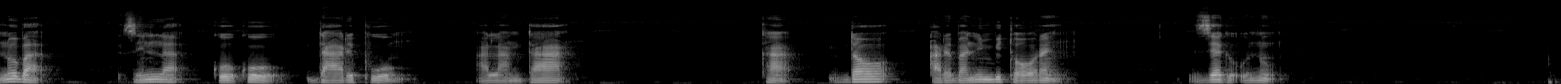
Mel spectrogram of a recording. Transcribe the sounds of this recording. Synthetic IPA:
nʊ˦ba˨ | zɪ˨˦n˦la˦ | kʰoː˨kʰoː˦˨ | daː˨ɾɪ˦pʰu˨o˨m | a̰˨la˨ntaː˦ | kʰa̰˨ | dɔ˦ | a˨ɾɪ˨ba˨nɪ̃˦m˦bi˦tɔː˨ɾɪ˦˨ŋ | zɛ˦ɡɛ̰˨ʔʊ̰˨nṵ˦

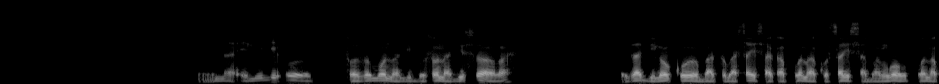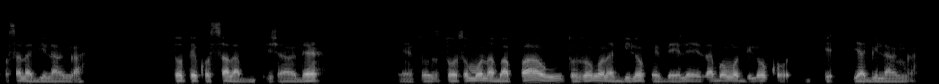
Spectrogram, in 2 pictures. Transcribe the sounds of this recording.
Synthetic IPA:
na̰˨ʔe˨li˦li˦ʔo˦jo˨ | to˨zo˦mɔ˦na˨li˨bo˨so˦na˨bi˦so˦a˦wa˦ | e˨za˦bi˨lɔ˦kɔ˦o˦jo˨ba˨to˨ba˨sa˦li˦˨sa˨ka˨po˦na˨ko˨sa˦li˨sa˨ba˨ŋɡo˦po˦na˨ko˨sa˦la˨bi˨la˨ŋɡa˦ | to˦pe˦ko˨sa˦la˨ʒa˨ʁdɛ̃˦˨ | to˨zo˦mɔ˦na˨ba˨pa˦wu˦to˨zo˦mɔ˦na˨bi˨lɔ˦kɔ˨e˨be˨le˦e˨za˦bɔ˦ŋɡo˦bi˨lɔ˦kɔ̰˨ | ja˨bi˨la˨ŋɡa˨

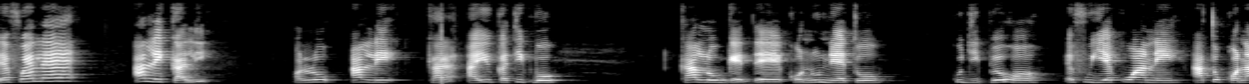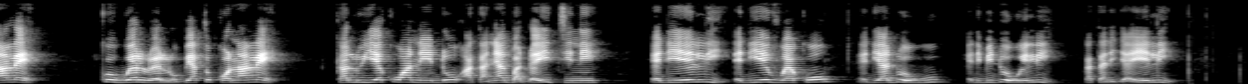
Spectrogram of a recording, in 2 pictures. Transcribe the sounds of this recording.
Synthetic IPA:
t̪ɛ˨fʊ˦ɛ˦lɛ˦ | a˦lɪ˦ka˨li˨ | ɔ˨lʊ˦a˦lɪ˦ | ka˨a˨ju˦ka˨t̪i˦k͡po˦ | ka˦lʊ˦ɡɛ˨dɛ˨kɔ˨nũ˦ne˦ɛ˨t̪ʊ˦ | ku˦d͡ʑi˨pe˦o˦ɦɔ˦ | e˦fu˦jɛ˦kʊ˦a˦nɪ˨a̰˨t̪ʊ˦kɔ˨nã˦lɛ˦˨ | ko˦e˦wu˦ɛ˦lʊ˨ɛ˨lʊ˨bɪ˦a˦t̪ʊ˦kɔ˨nã˦lɛ˦˨ | ka˦lu˦jɛ˦kʊ˦a˦nɪ̃˨ɖʊ˦ʔa̰˨t̪a˨nɪ̃˦a˦ɡ͡ba˨dʊ˨˦a˦ji˦t̪i˦nɪ˦ | ɛ˨ɖɪ˦e˦li˦˨ɛ˨dɪ˦e˦vʊ˦ɛ˨kʊ˦ | ɛ̰˨dɪ˦a˦dʊ˦o˨wu˦ | ɛ˨dɪ˨bi˦dʊ˦o˦˨we˦li˦˨ | ka˦t̪a˨nɪ̃˨d͡ʒa˨je˦li˦

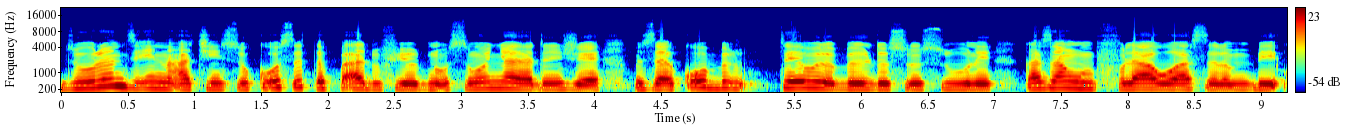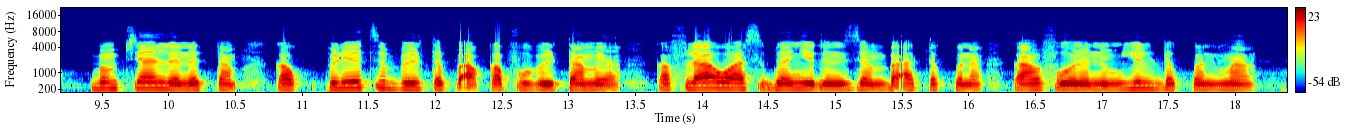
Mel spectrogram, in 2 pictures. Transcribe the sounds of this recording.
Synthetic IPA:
duː˨ɾɨ˦n˦dɪ˦ʔɪ˦na˨ʔa˨t͡ʃi˨nso˨ko˦ʔʊ˦sɨ˦tɨ˦pa̰˨ʔa˨dɨ˨fɛ˨ɾdʊ˨ʔʊ˨sɨ˨ŋo˦ɲɛ˦la˨dɨ˦nʒɛ˨˦ | bɛ˨za˨lko˦ʔʊ˦ | teː˦bɨ˦lɨ˨bɨ˦ldɨ˨sʊ˦nsuː˦nɨ˦ | ka˨za˦ŋfɨ˨laː˦wa˦sɨ˨ɾɨ˨b | bɨ˦mpi˦ɛ˦nlɨ˨nɨ˦ta˨m | ka˨ | pɨ˨leː˦tɨ˦bɨ˦lɨ˦tɨ˨pa̰˨ʔa˨ka˨pu˦bɨ˨lta˦m˦ja˨ | ka˨fɨ˨laː˦wa˦sɨ˨ɡ͡ba˦nɲɛ˦dɨ˦n˦zɨ˦mba̰˦ʔa˨tɨ˨k͡pɨ˦na˨ | ka˨n˨fo˨nɨ˨nɨ˨mji˦ldɨ˨k͡pɨ˨nmaː˦˨

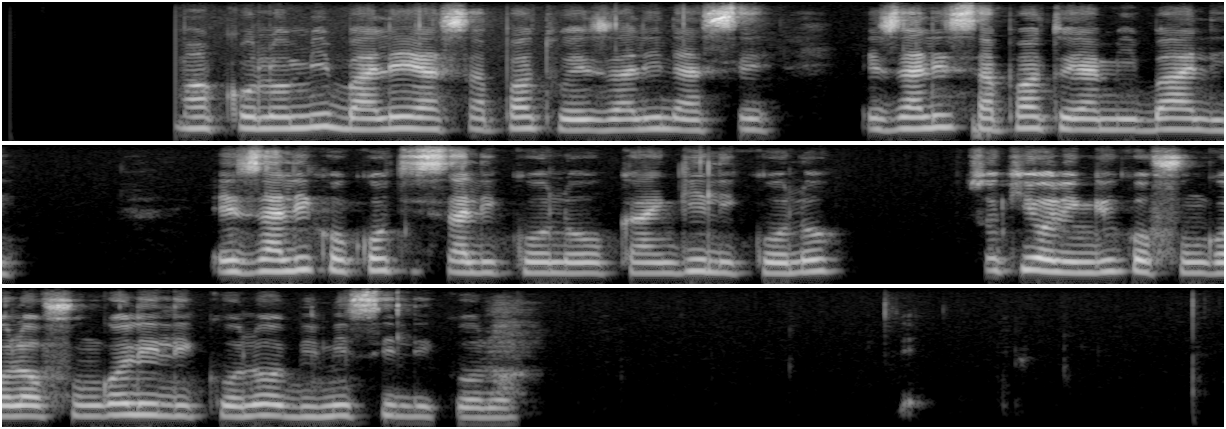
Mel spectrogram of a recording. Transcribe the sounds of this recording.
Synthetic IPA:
ma˨ko˨lo˨mi˦ba˨le˦ja˨sa˨pa˦to˨e˨za˨li˦na˨se˦ | e˨za˨li˦sa˨pa˦to˨ja˨mi˨ba˦li˨ | e˨za˨li˦ko˨ko˦ti̥˨sa˨li˨ko˨lo˨o˨ka˨ŋɡi˦li˨ko˨lo˦ | sɔ˦ki˦o˨li˨ŋɡi˦ko˨fu˨ŋɡo˨la˨o˨fu˨ŋɡo˦li˦li˨ko˨lo˦o˨bi˨mi˦si˦li˨ko˨lo˦

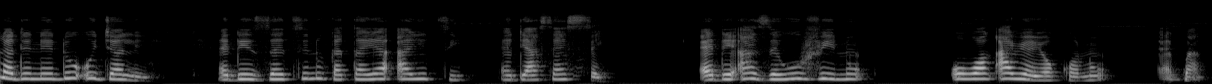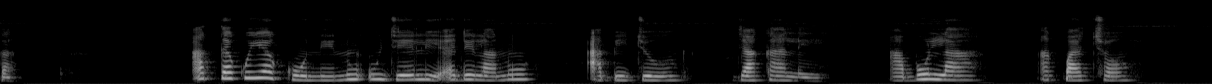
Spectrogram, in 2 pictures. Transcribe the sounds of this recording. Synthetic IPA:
lɛ˨ɖe˨nẽ˨ɖo˦ʔu˦d͡ʒɛ˦li˨ | ɛ˨ɖe˨zɛ˦t̪i˦nũ˦ka˨t̪a˦ja˦ʔa˦ji˦t̪i˦ | ɛ˨ɖe˦a˨sɛ˦sɛ˨ | ɛ˨ɖe˦ʔa˦ze˨wo˦vi˦nũ˦ | o˦wɔ˦a˦wi˦ɛ˨jɔ˨kɔ˨nũ˦ | ɛ̰˦ɡ͡ba̰˨t̪a˨ | a̰˨t̪ɛ˦ku˦jɛ˦ko˨nẽ˨nũ˦ʔu˦d͡ʒe˦li˦ḛ˦ɖe˦la˨nũ˦ | a̰˨bi˨d͡ʒo˦ | d͡ʒa˨ka˦le˨ | a˨bo˦la˦ | a̰˨k͡pa˨t͡ʃɔ˦

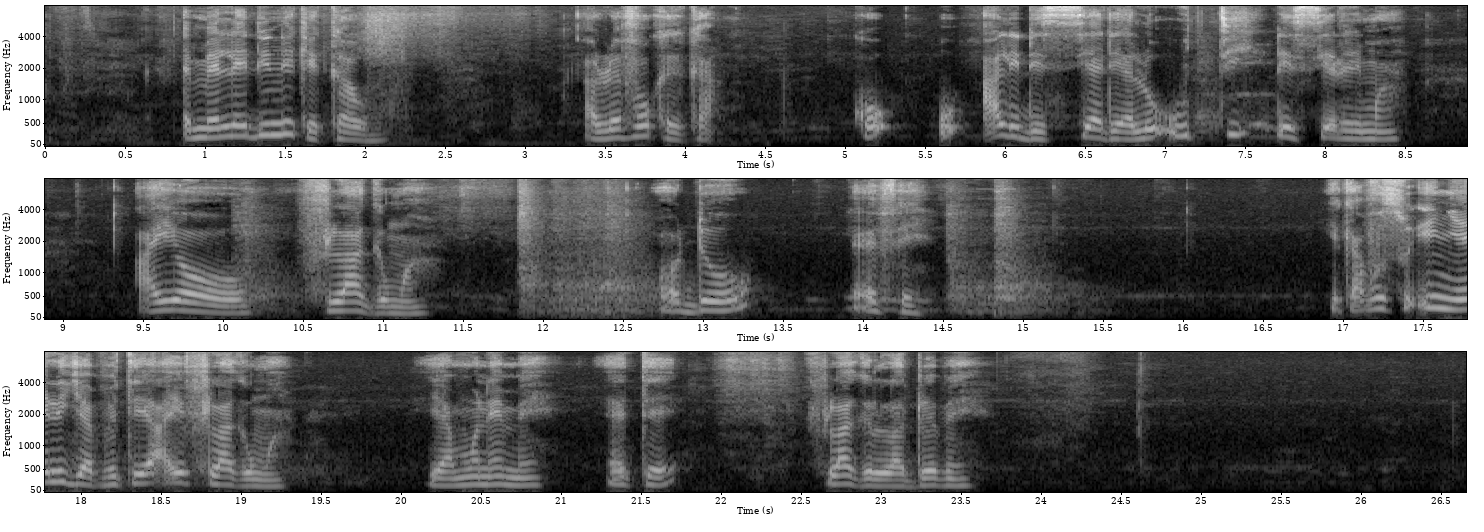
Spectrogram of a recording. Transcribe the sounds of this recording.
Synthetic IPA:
ɛ˨mɛ˨lɛ˦dɪ˦ne˦kɛ˨ka˨wo˨ | a̰˨lʊ˨˦ɛ˦fkɪ˨kka̰˨ | kʊ˦ | a̰˦lɪ˨ɖe˨si˦a˨dɪ˨a˨lo˦ʔu˦t̪i˦de˨si˦a˨dɪ˨mã˦ | a̰˨jɪ˦ɔ˦˨fla˦ɡɪ˨m˨a˨ | ɔ˨dʊ˦ | ɛ̰˦fɛ˨ | e˨ka̰˨fʊ˦sʊ˦ʔi˦ɲ˨ɛ˨˦li˦d͡ʒa˨pe˨te˦a̰˨jɪ˦fla˦ɡɪ˨mã˨ | ja˨mɔ̃˦nɛ˦mɛ˨ | ɛ˦tɛ˦ | fla˦ɡɪ˨la˨dʊ˨˦ɛ˦mɛ˨

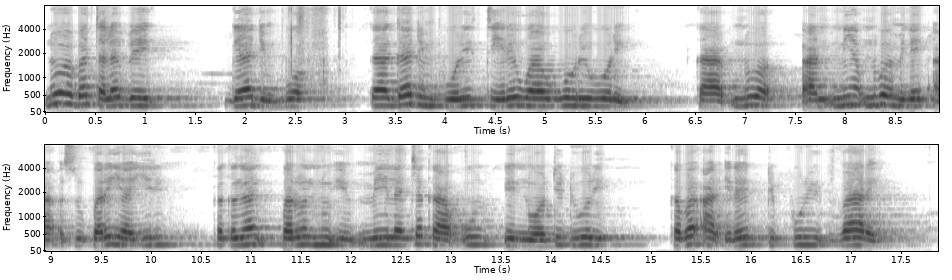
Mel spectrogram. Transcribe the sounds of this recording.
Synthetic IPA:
nʊ˦a˦ba˦ta˨la˦be˦ | ɡaː˦dɪ˨mpʊ˦ɔ˦ | ka˨ɡaː˦dɪ˨mpʊ˨o˨ɾi˦tɪː˨ɾe˦waː˦wo˦ɾɪ˦wo˦ɾɪ˨ | ka˨˦˨ | n˦nʊ˦ba˦mɪ˨nɛ˦a˨su˨k͡pa˨ɾɪ˦jaː˨ji˦ɾi˦ | ka˨ka˨ŋa˦k͡pa˨ɾʊ˦nu˦ʔɪ˨mɪː˦la˦t͡ʃɛ˦ka˨ʊ˦ɪ˨nʊ˨ɔ˨tɪ˦du˦o˦ɾɪ˦ | ka˨ba˦ʔa˨ɾɪ˨ʔɪ˨ɾɛ˦dɪ˨pu˦ɾi˦vaː˦ɾɪ˨

